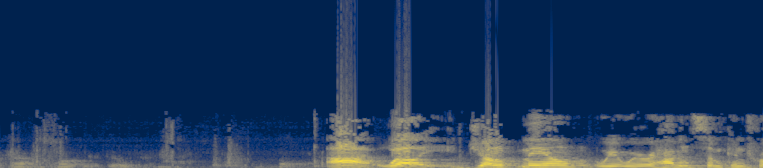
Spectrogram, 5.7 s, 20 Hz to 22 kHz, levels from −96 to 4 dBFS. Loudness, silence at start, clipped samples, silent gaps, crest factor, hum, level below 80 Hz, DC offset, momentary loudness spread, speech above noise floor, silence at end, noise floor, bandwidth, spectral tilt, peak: -12 LUFS; 0.1 s; 0.3%; none; 14 dB; none; -56 dBFS; under 0.1%; 12 LU; 35 dB; 0 s; -47 dBFS; 9.4 kHz; -5 dB/octave; 0 dBFS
